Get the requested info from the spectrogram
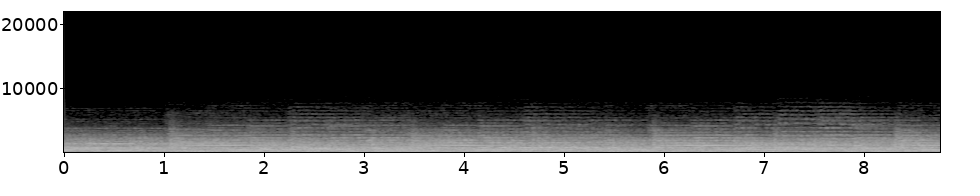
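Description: Bells ringing continuously: several pitches struck again and again, each left to ring on under the next.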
